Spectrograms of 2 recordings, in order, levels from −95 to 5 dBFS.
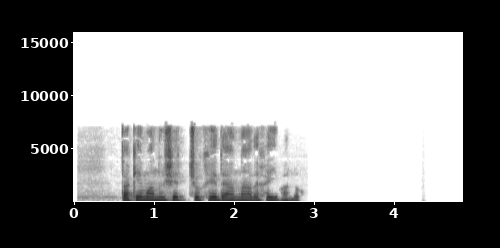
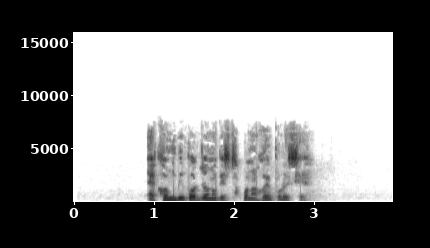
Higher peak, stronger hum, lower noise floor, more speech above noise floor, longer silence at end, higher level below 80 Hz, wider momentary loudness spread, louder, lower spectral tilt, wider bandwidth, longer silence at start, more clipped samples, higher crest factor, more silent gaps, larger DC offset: about the same, -2 dBFS vs -2 dBFS; neither; first, under -90 dBFS vs -80 dBFS; first, over 71 dB vs 63 dB; first, 2.05 s vs 1.05 s; about the same, -56 dBFS vs -56 dBFS; about the same, 8 LU vs 8 LU; second, -20 LUFS vs -17 LUFS; about the same, -5.5 dB/octave vs -4.5 dB/octave; about the same, 7.6 kHz vs 7.8 kHz; second, 0.6 s vs 0.9 s; neither; about the same, 20 dB vs 20 dB; neither; neither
